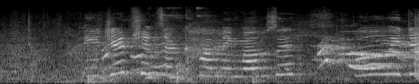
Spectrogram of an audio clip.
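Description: Several children's high voices talking and calling out close by, starting about a second in.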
